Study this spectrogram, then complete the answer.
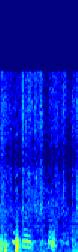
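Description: Chickens eating capim-açu grass on a farm pasture give a few short, close clucks in quick succession, alone without talk.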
